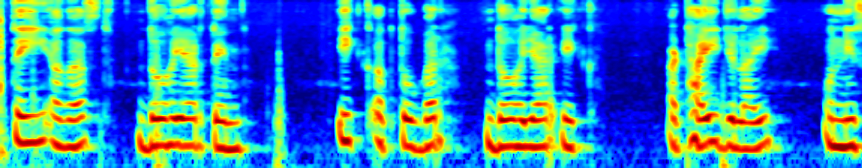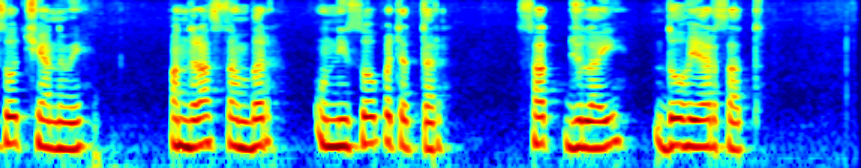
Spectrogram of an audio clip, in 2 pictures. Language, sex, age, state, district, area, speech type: Punjabi, male, 18-30, Punjab, Patiala, urban, spontaneous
